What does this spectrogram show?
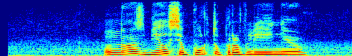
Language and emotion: Russian, sad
